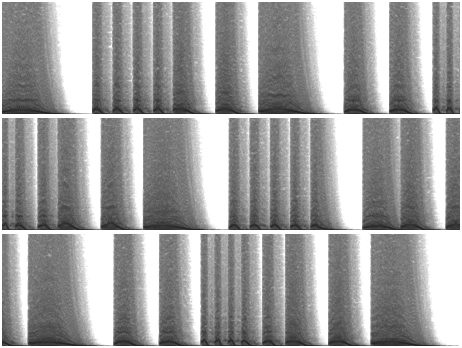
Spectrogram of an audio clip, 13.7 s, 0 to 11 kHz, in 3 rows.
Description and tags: Scream Wobble
small wobble-loop. rate or tell ur opinion! i appreciate it!
120bpm, bass, dirty, dubstep, gritty, loop, scream, skrillex, synth, synthesizer, wobble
